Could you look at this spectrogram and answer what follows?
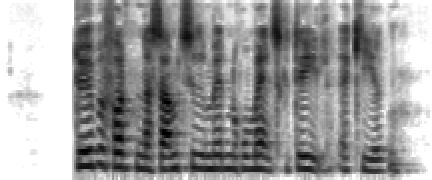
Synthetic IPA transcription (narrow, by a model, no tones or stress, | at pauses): d̥øːb̥əfɔ̽n̰d̥n̩æsɑ̈mt͡sʰið̰ˠimed̥enʁo̝mɛ̰ːnsɡ̥əd̥e̝̰ːlækʰiɐɡ̥n̩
